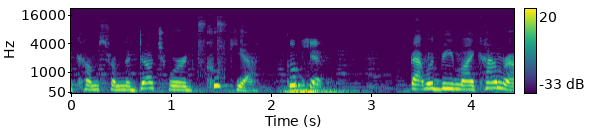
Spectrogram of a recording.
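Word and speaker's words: koekje: word cookie actually comes from the dutch word kookya that would be my camera operator who happens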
